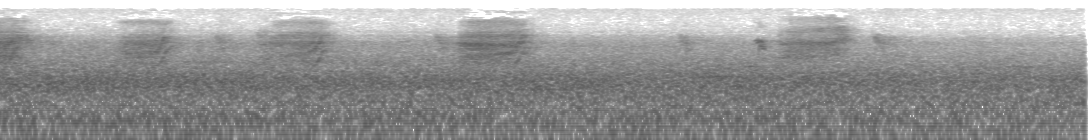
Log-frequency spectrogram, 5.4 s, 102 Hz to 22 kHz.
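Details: Juvenile azure-winged magpie at Kiba Park on 17 July 2019: a series of short, harsh, raspy calls, about five bursts spread over several seconds, over a steady hiss of background noise.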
